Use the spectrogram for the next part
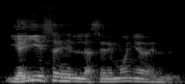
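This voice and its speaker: A man's voice: mid-range voice, lively intonation, fairly quick, roomy sound, background noise. An older man with an Argentine Spanish accent, preaching a sermon as a pastor in a conversational, folksy way with homely anecdotes.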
